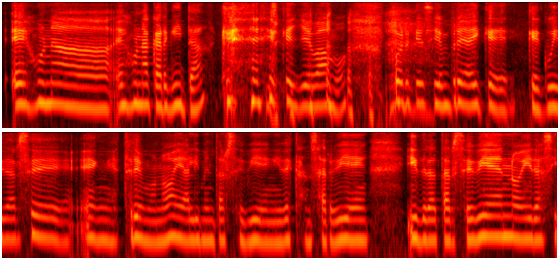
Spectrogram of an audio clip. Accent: Seville, Andalusia, Spain; soy muy de Sevilla, mi familia es muy sevillana con todas sus consecuencias

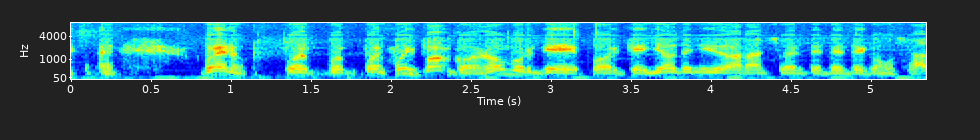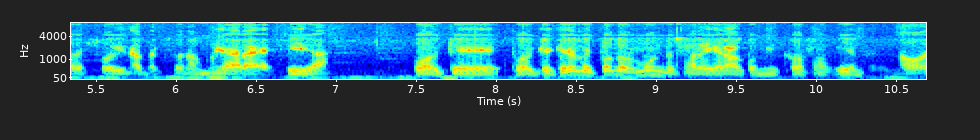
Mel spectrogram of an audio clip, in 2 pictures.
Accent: Andalusia, Spain; Primero que son los andaluces, eh, es, mi tierra, ¿no? Eh, es mi gente

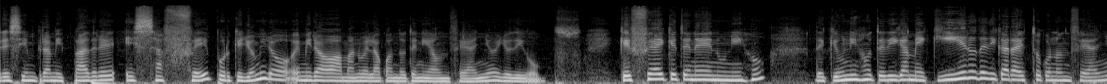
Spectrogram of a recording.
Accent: Granada, Andalusia, Spain; also born or lived in Germany; Creces mm. en Granada

